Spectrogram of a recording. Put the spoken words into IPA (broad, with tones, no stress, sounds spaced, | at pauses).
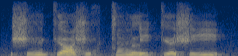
ʃ ɛ̤˧˥˧ kʲ ɑ˥˨ ʒ ə̤˥˨ xʷ c æ̤˧˥˧ l i˨˥ kʲ ə˨˥ ʃ i˧˥˧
